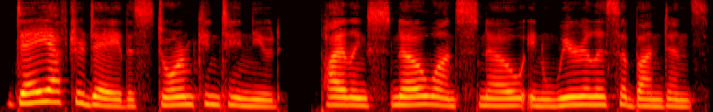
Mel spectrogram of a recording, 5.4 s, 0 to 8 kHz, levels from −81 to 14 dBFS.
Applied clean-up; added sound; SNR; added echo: none; none; none; none.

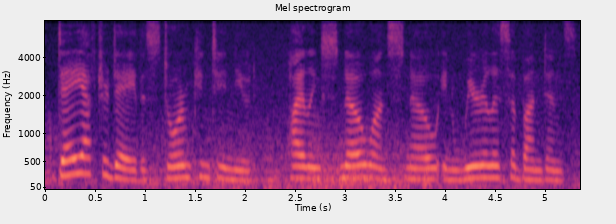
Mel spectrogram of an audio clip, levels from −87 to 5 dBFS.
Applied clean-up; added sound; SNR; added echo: none; Rain / Thunderstorm; 9 dB; none.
